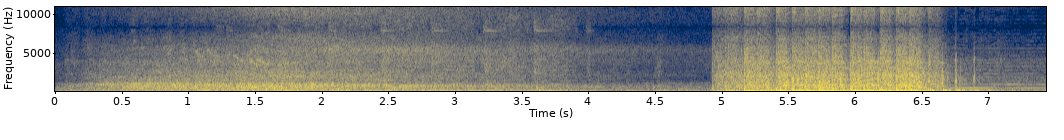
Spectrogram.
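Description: Ranged gunfire in the strategy game Warhammer 40,000: Gladius, Adeptus Mechanicus campaign, a steady crackling volley of shots that swells into a louder, dense burst of fire before cutting off.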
